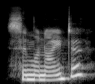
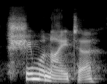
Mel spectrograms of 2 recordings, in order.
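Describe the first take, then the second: First: The name begins with a plain S sound. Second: The name begins with an SH sound. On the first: The speaker calls it wrong. "Did I say it wrong" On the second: The speaker calls it right. "S H sound in the beginning"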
